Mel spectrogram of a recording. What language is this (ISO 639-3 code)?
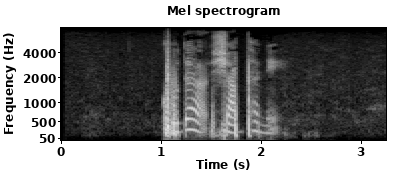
ben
